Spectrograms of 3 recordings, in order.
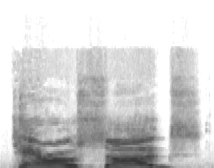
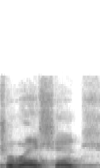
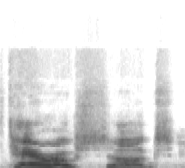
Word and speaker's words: Terrell Suggs: Tro tero suggs because to pronounce his name properly is tero suggs. Teros suggs. Thank you. I thought it was always Terrell Suggs. It's Teros Suggs.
